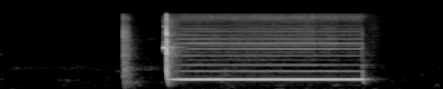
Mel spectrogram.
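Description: A short click, then a loud, steady, buzzy electronic tone held for about two seconds and cut off sharply.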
